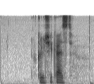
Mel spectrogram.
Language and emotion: Russian, neutral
